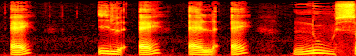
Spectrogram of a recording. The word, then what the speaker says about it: nous: Here it's nous, nous. Okay, ah, sorry about that. Oops. Nous sommes. Okay, nous sommes. Okay, so you don't pronounce the final S here, it doesn't exist.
